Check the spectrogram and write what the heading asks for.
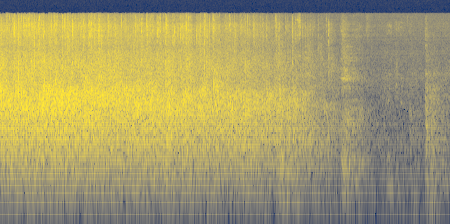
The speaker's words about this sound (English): Thank you. Good morning. You clap by faith, and I appreciate that.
